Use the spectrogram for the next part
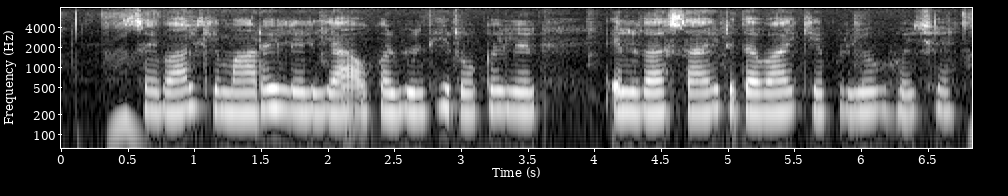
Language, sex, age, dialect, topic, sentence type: Maithili, female, 25-30, Bajjika, agriculture, statement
